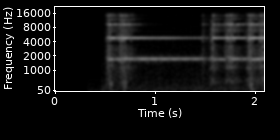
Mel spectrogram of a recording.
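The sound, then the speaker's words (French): A small bicycle bell rings out clear and bright. One sustained ring fades slowly, then a few quick, jangling rings follow in succession, alone without voices. “Et nous voici, comme promis, à bicyclette. J'aimais bien cette petite sonnette.”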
